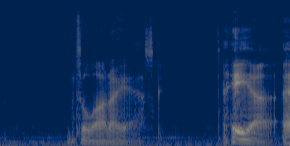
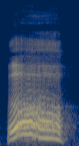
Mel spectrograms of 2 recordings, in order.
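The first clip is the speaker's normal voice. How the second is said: loud, high yelp; pained mock cry; 5 semitones higher, 13 dB louder than usual. Seance spirit is cut off suddenly, loud high yelp.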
